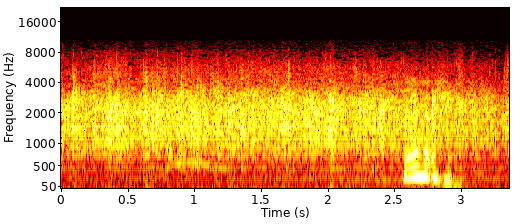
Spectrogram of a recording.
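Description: An audience applauds the speaker's husband of 25 years for the full stretch, a dense, steady wash of clapping with no breaks, and a brief voiced cheer rises out of it near the end.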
